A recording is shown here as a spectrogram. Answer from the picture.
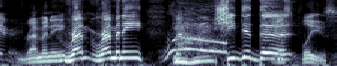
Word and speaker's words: Remini: Remini.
